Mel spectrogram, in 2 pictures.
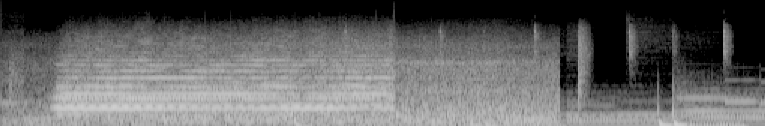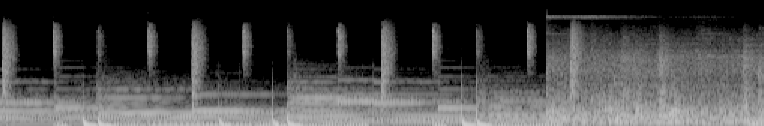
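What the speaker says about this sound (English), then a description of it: "within a couple of minutes, the train arrived" A train in Vietnam rumbles past at close range, a loud horn blast followed by heavy rolling wheels and rhythmic clacking over the rails, with no talking.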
